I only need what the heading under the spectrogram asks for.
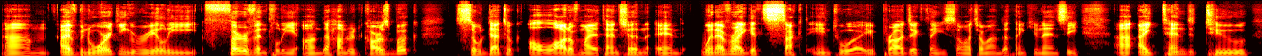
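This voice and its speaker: A man hosting a casual live stream as an art teacher, chatting in a rambling, appreciative way, his voice slightly hoarse from talking. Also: mid-range voice, moderate pace, a bit bright, dry recording. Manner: rambling, appreciative, often thanking viewers. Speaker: live stream host, watercolor painting teacher.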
